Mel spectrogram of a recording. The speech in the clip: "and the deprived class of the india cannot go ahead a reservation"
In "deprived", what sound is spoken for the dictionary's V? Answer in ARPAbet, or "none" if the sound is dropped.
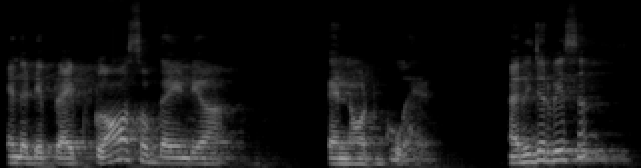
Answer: B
